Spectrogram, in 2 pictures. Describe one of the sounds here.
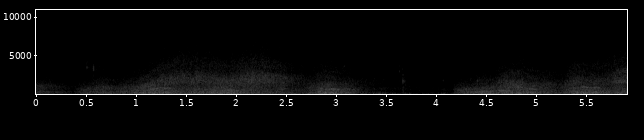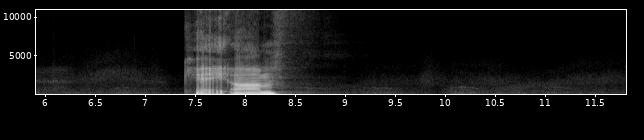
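A man talks quietly through a headset microphone.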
